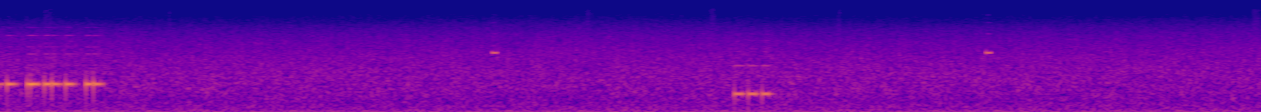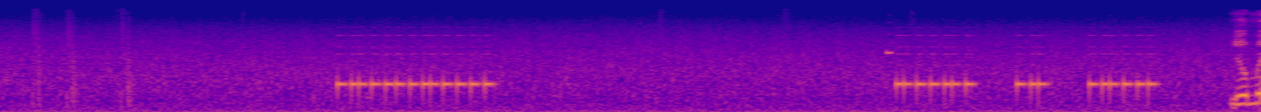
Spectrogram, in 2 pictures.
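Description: Quick high electronic blips chirp in short bursts.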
